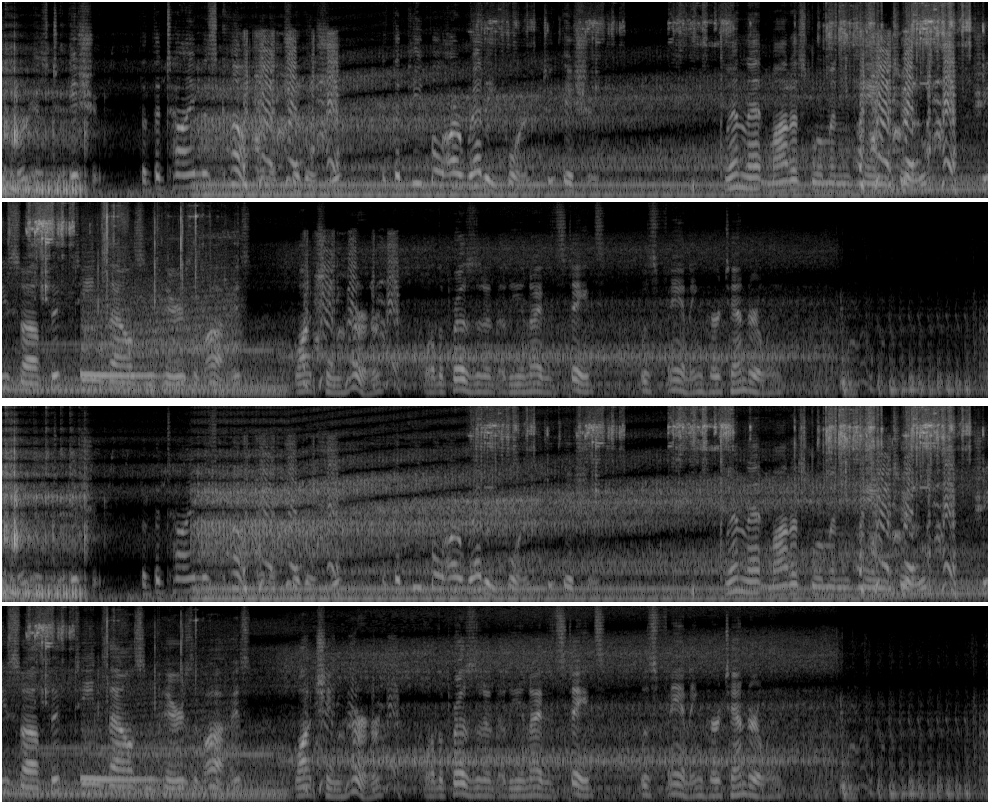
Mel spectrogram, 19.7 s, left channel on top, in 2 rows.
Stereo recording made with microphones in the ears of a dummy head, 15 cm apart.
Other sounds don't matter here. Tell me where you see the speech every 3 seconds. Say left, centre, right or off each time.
left, left, centre, right, right, right, off.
